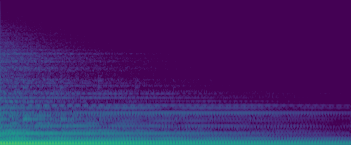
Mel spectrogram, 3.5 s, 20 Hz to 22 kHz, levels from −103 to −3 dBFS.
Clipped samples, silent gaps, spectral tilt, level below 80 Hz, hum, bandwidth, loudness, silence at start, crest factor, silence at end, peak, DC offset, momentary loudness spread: under 0.1%; none; -9.5 dB/octave; -46 dBFS; none; 5.2 kHz; -46 LUFS; 0 s; 14 dB; 0 s; -30 dBFS; under 0.1%; 18 LU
